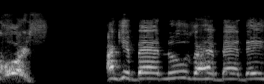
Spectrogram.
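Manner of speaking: very high, peppy, energetic motivational-speaker voice. Retelling his answer to people who say he never has a bad day, imitating a man of positive videos. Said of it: "why did you sound so much like him".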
